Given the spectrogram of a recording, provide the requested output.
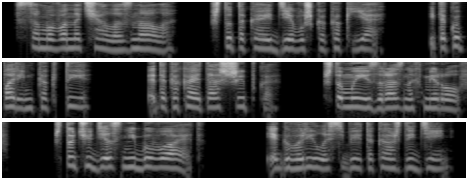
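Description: A woman's voice: a little high, flat delivery, normal speed, no room sound, studio quality, close to an everyday voice. A woman voicing a heartbroken, betrayed young woman in an audiobook, whose voice breaks through tears. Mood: bitter. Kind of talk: audiobook character voice.

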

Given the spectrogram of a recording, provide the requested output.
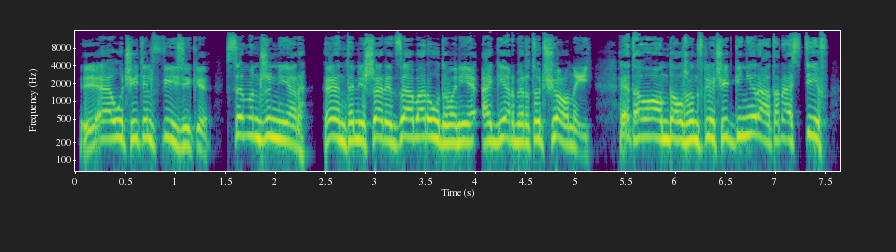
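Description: A man voicing a defiant, grumpy old male hostage who talks indignantly and excitably. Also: very high-pitched, a little fast, hardly any pauses, no room sound, clean studio sound, pitched above the performer's own voice. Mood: agitated.

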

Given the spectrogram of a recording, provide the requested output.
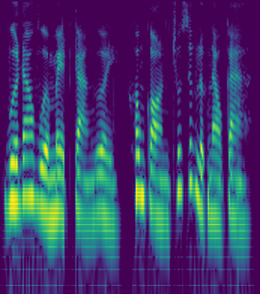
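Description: A young woman narrating a first-person story in a calm, steady reading voice. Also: lowish voice, moderate pace, no echo, clean studio sound.

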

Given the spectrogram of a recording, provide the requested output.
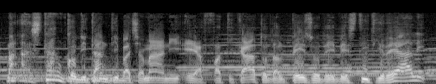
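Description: A man with a fairly low voice reads a children's fairy tale aloud, his pitch rising and falling expressively. Clear music plays under his narration. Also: fairly quick. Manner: lively, expressive reading. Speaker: storyteller.

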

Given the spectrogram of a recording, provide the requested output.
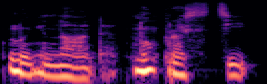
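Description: A woman's voice: very deep voice, expressive, a little slow, warm tone, slightly rough, no echo, clean studio sound, exaggerated voice. A woman voicing a pleading, whining balding middle-aged man in an audiobook. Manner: whining, begging.

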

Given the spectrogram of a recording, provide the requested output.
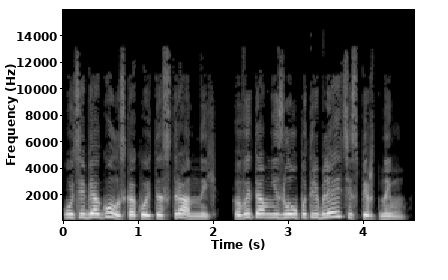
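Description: A woman's voice: high voice, a little slow, a little mellow, no room sound, clean studio sound, pitched above the performer's own voice. A woman doing a fretful wife on the phone. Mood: worried. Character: anxious, doting wife on the phone.

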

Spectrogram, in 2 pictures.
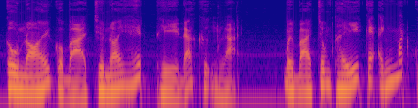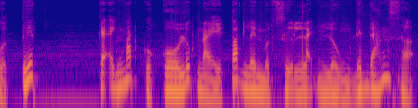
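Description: A man's voice: medium pitch, very animated, fairly quick, darkish tone, husky. A man narrating a scripted horror story in a dramatic storytelling manner.

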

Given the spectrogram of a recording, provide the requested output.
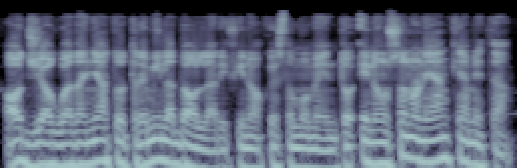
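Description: A man's voice: fairly low pitch, fast talker, no echo, soft background music, natural voice. A man reading an audiobook voices a weary, conflicted male bounty hunter who speaks tersely. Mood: quiet, bitter.

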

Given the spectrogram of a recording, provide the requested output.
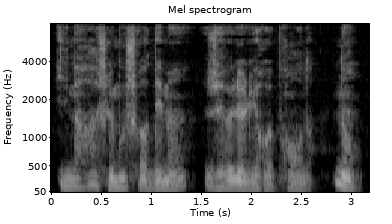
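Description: A man reads a classic story aloud in a measured, reflective way. His voice is husky and warmly mellow, captured dry and close with no room sound. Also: mid-range voice, no echo. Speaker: audiobook reader. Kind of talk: literary narration.

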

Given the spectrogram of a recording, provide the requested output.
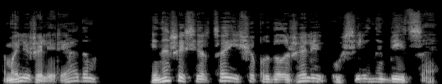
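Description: A man narrating a literary audiobook in a measured first-person telling. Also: medium pitch, expressive, breathy edge, dry recording. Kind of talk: scripted narration.

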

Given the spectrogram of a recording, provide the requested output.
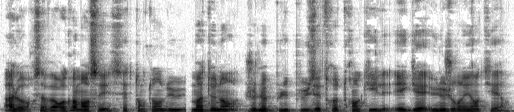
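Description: Man voicing a boastful gruff lion tamer. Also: fairly low pitch, lively intonation, moderate pace. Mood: angry. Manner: boastful, brusque.

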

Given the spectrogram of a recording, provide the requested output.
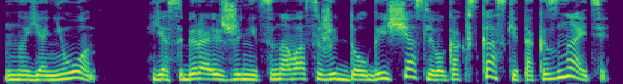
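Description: Brief: woman reader as a young prince, unruffled and teasing, set a bit lower, dry sound. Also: brisk, no echo, natural voice. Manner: calm, self-assured, mocking. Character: teasing, stubborn young male prince in love. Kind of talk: audiobook character voice.

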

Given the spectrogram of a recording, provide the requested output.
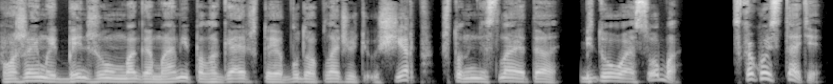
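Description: A man's voice: medium pitch, quick pace, mellow, no room sound, clean studio sound, voice pushed up, lightly acted. A man voicing an indignant, cocky young man. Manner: outraged, then breezy.

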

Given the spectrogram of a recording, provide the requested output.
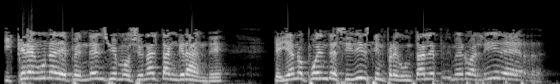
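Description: A man preaches a sermon in a fairly high voice, swinging from quiet asides to loud emphatic bursts and acting out the people he quotes. The sound is dull and lo-fi, like an old radio broadcast. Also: a little fast. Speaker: pastor.

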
